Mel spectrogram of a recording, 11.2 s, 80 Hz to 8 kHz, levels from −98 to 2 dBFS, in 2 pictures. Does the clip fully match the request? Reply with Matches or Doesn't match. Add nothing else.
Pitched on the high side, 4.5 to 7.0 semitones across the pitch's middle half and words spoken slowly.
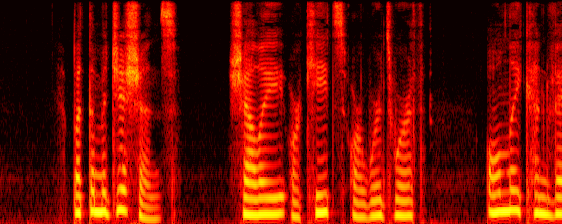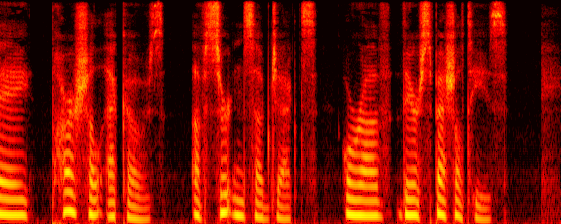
Doesn't match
